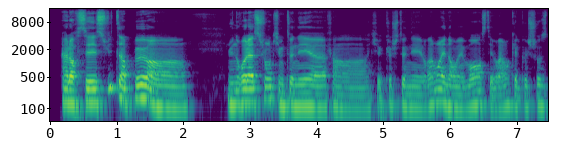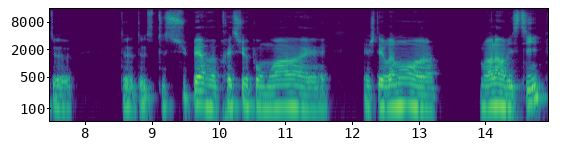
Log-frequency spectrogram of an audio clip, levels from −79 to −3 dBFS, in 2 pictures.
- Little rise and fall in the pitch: No, average, 3.1 semitones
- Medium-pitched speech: No, low, 115 Hz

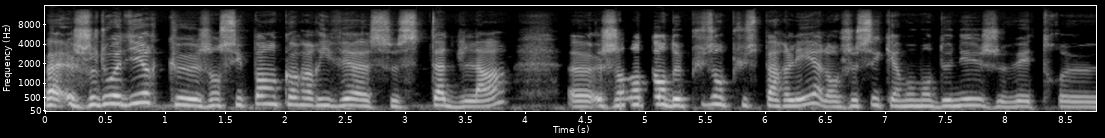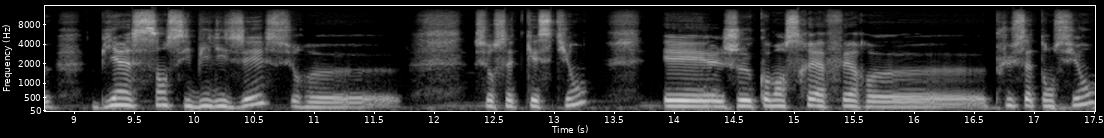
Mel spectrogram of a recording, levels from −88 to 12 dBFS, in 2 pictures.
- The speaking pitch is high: Yes, high, 205 Hz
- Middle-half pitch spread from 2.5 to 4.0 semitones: Yes, average, 3.5 semitones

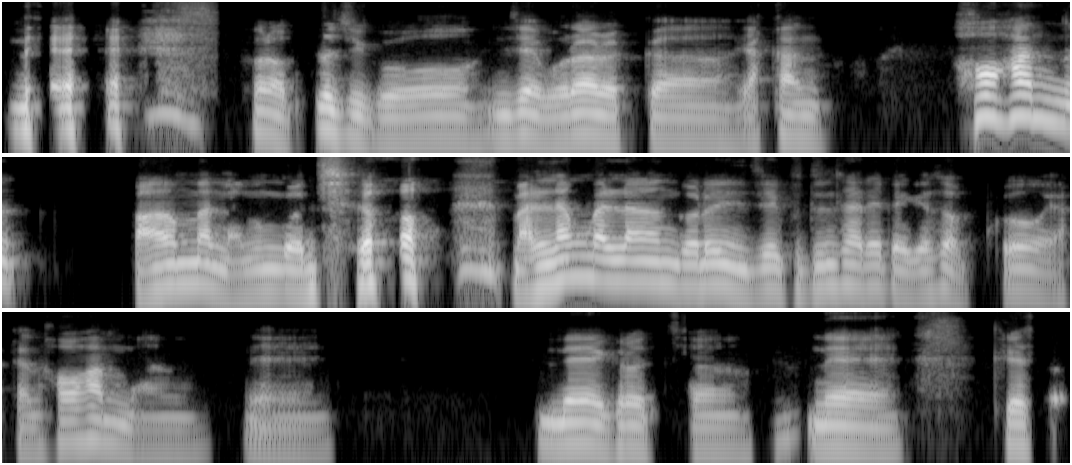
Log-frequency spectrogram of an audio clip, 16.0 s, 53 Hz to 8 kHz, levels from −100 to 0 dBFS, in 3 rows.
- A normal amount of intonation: Yes, average, 4.5 semitones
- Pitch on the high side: No, very low, 95 Hz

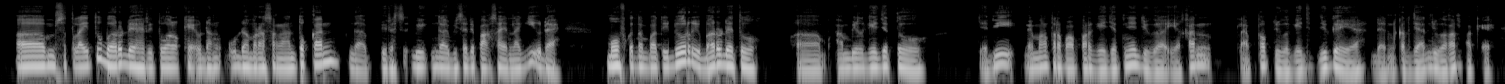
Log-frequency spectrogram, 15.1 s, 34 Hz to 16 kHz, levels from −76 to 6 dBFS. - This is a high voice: No, low, 115 Hz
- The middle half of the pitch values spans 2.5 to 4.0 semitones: Yes, average, 3.7 semitones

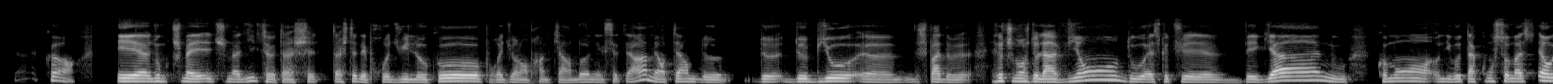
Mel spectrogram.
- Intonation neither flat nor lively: Yes, average, 3.7 semitones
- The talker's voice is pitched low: Yes, low, 130 Hz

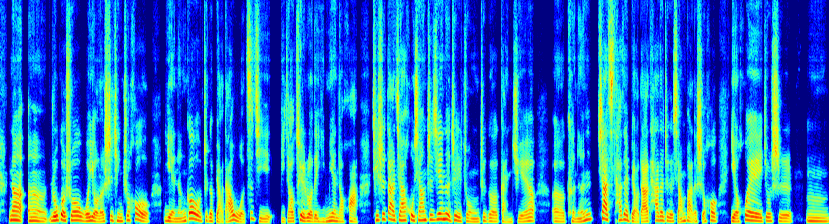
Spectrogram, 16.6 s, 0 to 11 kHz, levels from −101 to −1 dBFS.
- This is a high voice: No, medium, 175 Hz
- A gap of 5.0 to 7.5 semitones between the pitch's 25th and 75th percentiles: Yes, average, 5.3 semitones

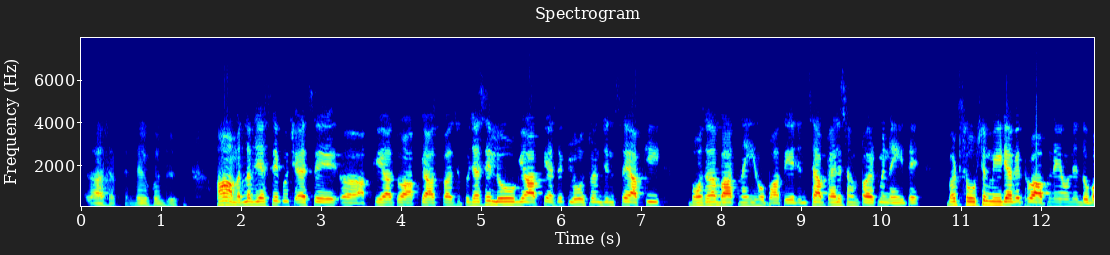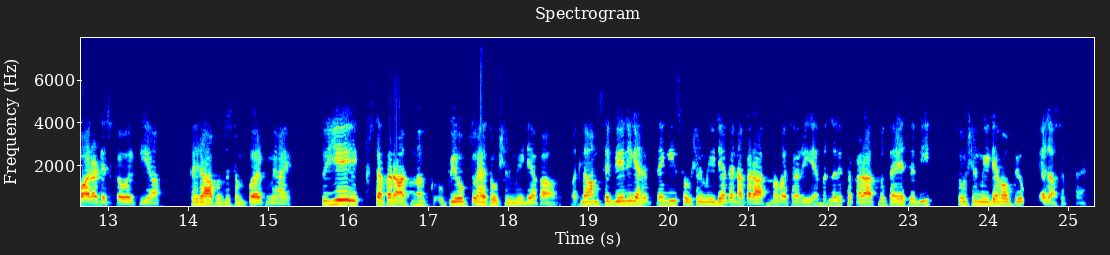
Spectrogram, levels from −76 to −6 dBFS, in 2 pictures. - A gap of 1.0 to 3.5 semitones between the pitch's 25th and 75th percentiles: Yes, average, 2.7 semitones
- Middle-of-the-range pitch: Yes, medium, 145 Hz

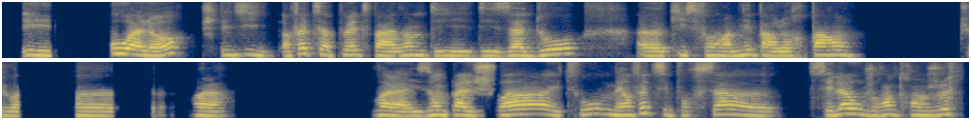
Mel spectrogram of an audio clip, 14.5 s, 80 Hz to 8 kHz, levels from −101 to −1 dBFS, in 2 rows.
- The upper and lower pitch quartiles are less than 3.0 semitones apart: Yes, narrow, 2.5 semitones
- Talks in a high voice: Yes, high, 195 Hz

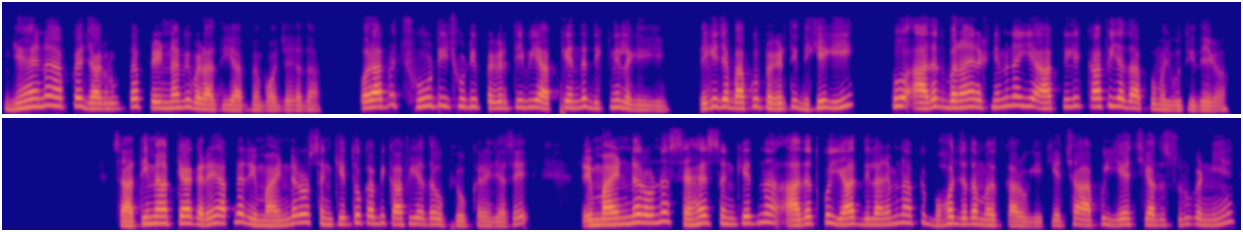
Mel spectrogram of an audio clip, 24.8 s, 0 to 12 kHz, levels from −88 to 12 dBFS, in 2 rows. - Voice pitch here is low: No, high, 190 Hz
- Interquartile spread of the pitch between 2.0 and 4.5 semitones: No, wide, 5.4 semitones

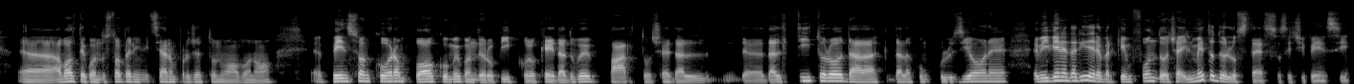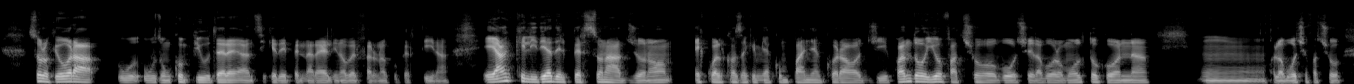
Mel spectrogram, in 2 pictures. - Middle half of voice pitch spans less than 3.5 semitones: No, average, 4.7 semitones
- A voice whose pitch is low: Yes, low, 105 Hz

